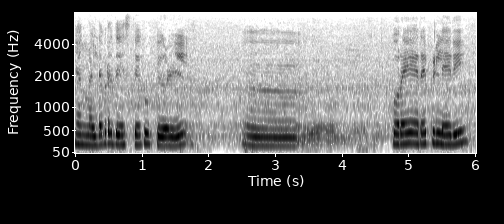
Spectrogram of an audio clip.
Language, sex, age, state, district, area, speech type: Malayalam, female, 45-60, Kerala, Wayanad, rural, spontaneous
